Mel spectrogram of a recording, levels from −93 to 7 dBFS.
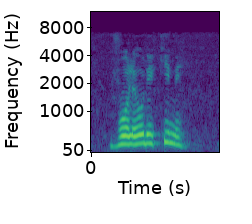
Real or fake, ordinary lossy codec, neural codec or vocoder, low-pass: fake; AAC, 32 kbps; codec, 16 kHz, 16 kbps, FunCodec, trained on LibriTTS, 50 frames a second; 7.2 kHz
